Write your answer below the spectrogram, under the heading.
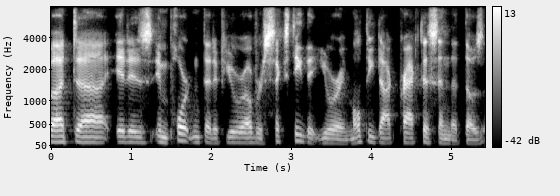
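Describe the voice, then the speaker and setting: A man talks in a normal speaking voice at a fairly quick pace and fairly low pitch. The pitch varies in an ordinary way, and the background is quiet. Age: 60s. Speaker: dental practice sales advisor. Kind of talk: webinar presentation. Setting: online webinar.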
